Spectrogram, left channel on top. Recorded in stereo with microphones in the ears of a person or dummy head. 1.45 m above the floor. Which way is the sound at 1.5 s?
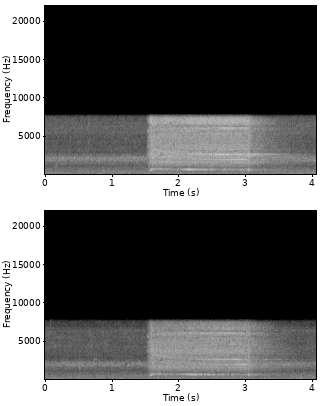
10° left (ahead or behind).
